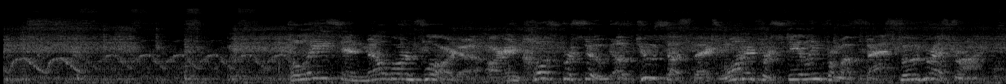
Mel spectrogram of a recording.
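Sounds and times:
police siren yelping: 0.0s - 8.2s.

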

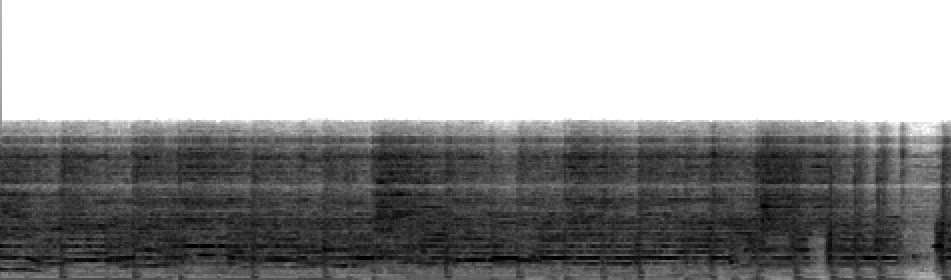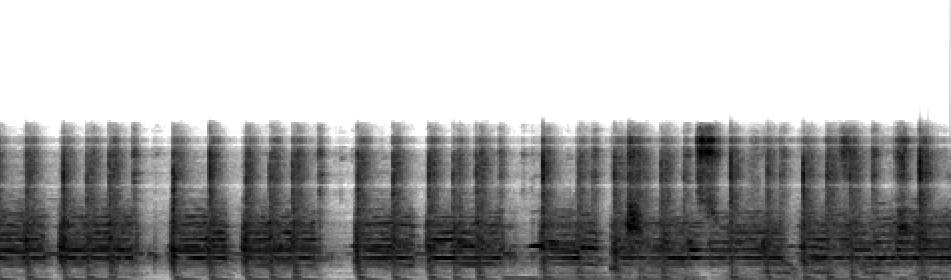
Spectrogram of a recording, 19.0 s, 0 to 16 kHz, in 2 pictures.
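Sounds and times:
driving drum-kit beat: 0.0s - 19.0s
electric guitars: 0.0s - 19.0s.

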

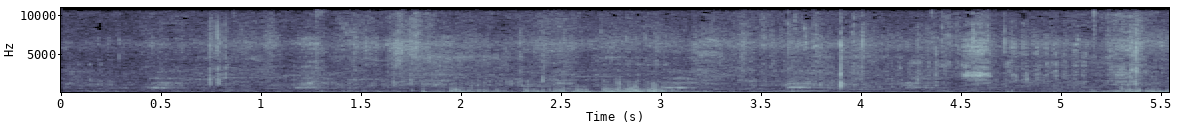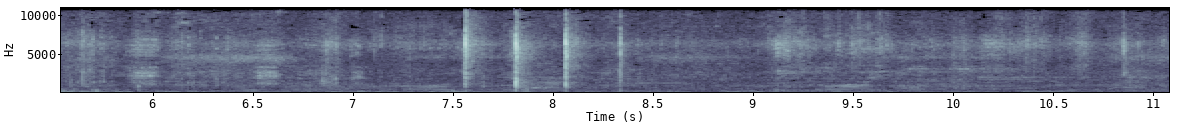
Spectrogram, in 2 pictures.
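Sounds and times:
dog panting: 3.0s - 8.0s.

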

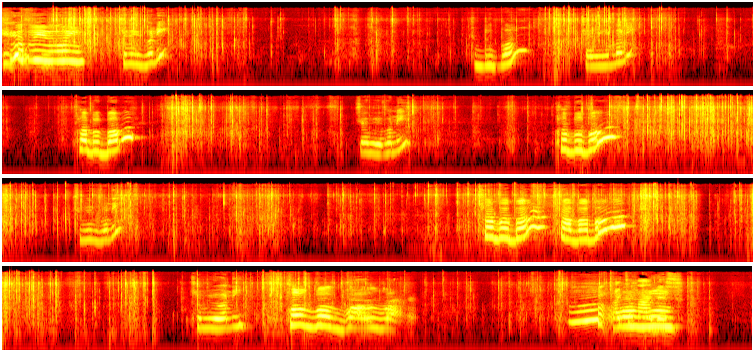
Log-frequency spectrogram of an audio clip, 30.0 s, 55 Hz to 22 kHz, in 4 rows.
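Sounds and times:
crinkling handling noise: 0.0s - 8.3s, 8.9s - 30.0s.

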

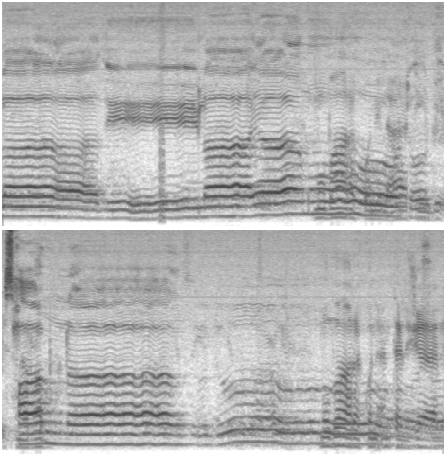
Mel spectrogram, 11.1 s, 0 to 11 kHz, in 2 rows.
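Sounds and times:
low held vocal drone: 0.0s - 11.0s
men chanting a hymn: 0.0s - 11.0s.

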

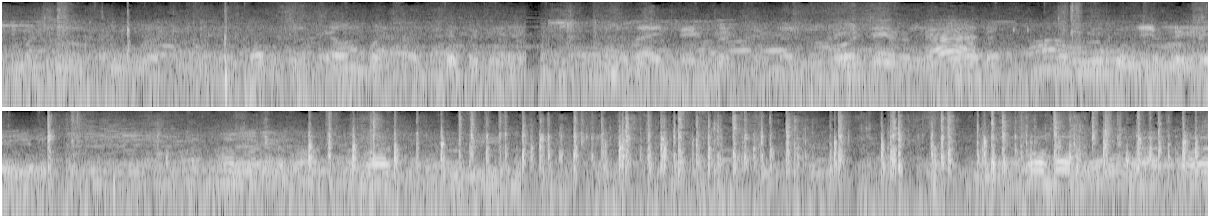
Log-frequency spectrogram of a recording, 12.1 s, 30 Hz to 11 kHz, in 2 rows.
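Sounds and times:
group clapping: 7.0s - 12.0s.

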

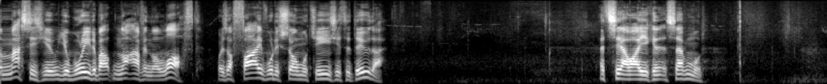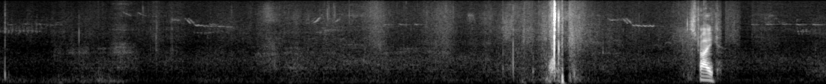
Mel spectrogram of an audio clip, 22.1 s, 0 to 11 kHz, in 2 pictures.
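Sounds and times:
golf club swish: 17.0s - 19.1s
golf club striking ball: 18.3s - 18.7s.

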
